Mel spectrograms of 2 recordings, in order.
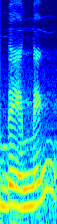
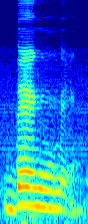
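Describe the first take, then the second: First: There is no n sound before the m. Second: An n sound comes right before the m. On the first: The speaker calls it wrong. "tampoco demen" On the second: The speaker calls it right. "lo correcto es decir denme"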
